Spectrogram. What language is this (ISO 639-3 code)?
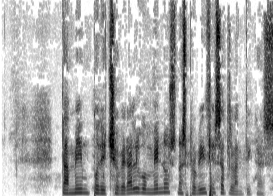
glg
